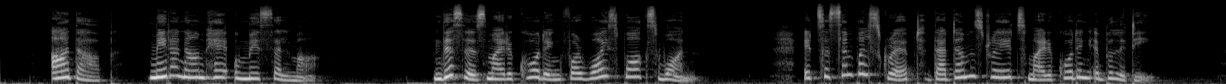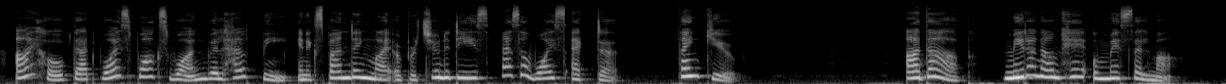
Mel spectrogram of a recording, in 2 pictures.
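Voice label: Urdu, voice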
